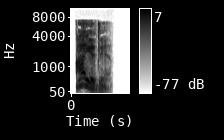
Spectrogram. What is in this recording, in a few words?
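"iodin", British English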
